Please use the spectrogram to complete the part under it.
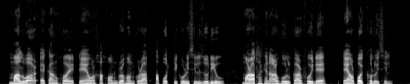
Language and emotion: Assamese, neutral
